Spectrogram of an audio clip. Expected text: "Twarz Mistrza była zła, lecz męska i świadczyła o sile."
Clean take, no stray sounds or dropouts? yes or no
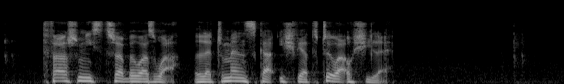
yes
